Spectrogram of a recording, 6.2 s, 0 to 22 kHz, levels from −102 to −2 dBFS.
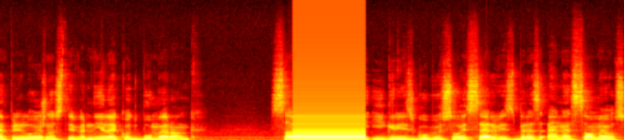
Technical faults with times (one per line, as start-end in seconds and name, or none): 2.94-3.66 system hang loop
